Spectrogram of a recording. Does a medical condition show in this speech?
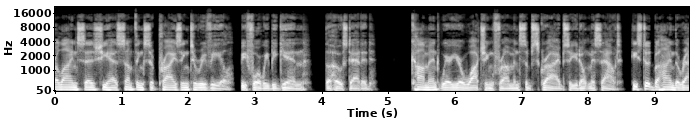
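No.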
